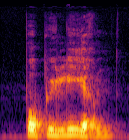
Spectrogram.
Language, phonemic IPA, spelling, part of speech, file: Dutch, /popyˈlirə(n)/, populieren, adjective / noun, Nl-populieren.ogg
- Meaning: plural of populier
